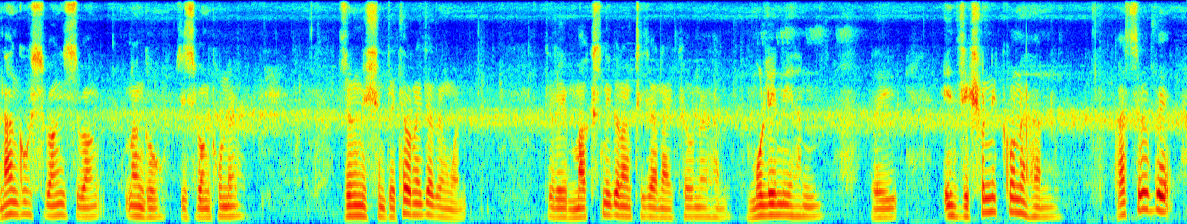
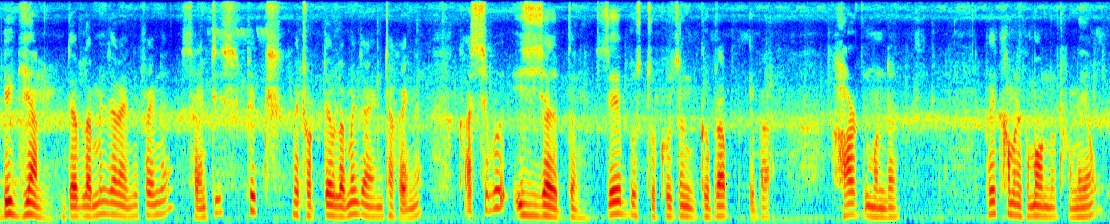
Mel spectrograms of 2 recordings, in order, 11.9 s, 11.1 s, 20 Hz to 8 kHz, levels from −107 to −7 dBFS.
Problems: constant background noise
